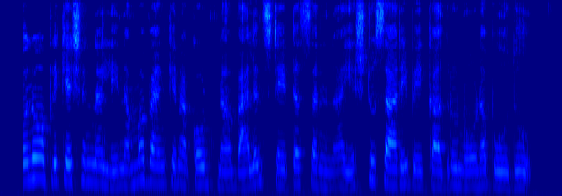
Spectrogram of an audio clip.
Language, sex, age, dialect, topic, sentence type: Kannada, female, 41-45, Mysore Kannada, banking, statement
